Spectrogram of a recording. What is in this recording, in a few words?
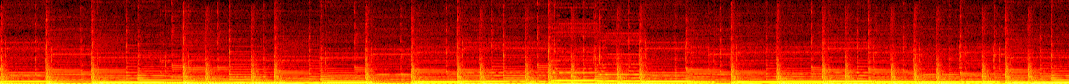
Bon Odori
